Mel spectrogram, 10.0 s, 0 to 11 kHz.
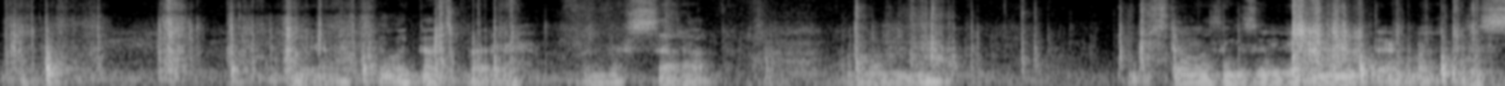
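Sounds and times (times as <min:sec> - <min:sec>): plastic clicks and knocks: 0:08.6 - 0:10.0.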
